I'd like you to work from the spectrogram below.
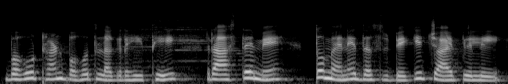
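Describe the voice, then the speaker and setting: A woman's voice: fairly high pitch, unhurried, muffled recording, close to an everyday voice. A woman doing a meek old father-in-law. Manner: soft, meek, consoling.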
